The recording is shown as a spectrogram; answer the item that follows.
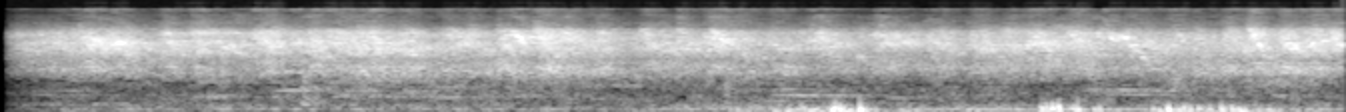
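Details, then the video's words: Hundreds of sparrows gathered in a tree, chirping together in a dense, continuous high-pitched chatter with no pauses; a few soft low thumps near the end. "chirping of hundreds of sparrows in the tree"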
